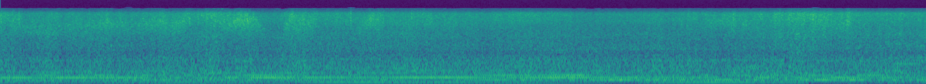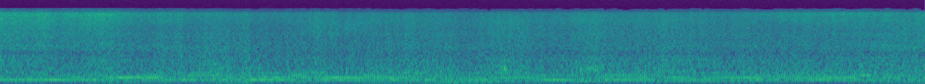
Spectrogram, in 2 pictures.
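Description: Lawn mower engine running steadily at full throttle.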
